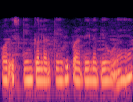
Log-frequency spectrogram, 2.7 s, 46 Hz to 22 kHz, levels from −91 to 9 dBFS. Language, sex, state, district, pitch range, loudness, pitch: Hindi, female, Madhya Pradesh, Bhopal, 170-180 Hz, -16 LUFS, 175 Hz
